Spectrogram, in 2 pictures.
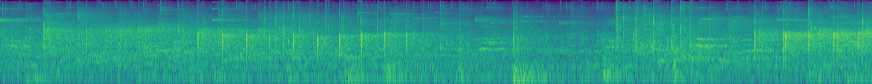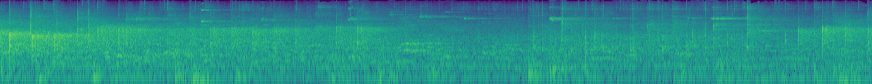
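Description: Table tennis balls tick and bounce on tables in a large echoing hall.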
